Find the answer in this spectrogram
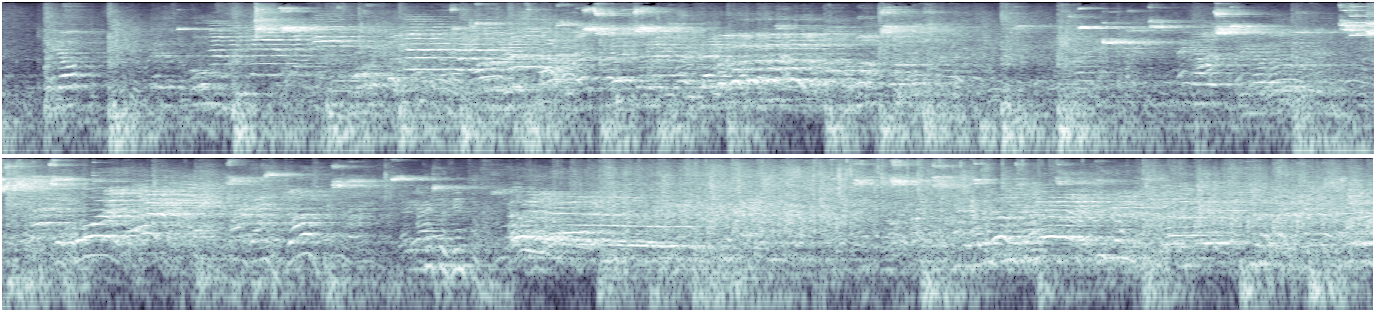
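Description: A basketball bouncing on a gym floor during play, with players and spectators talking and calling out. It echoes around a large gym.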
